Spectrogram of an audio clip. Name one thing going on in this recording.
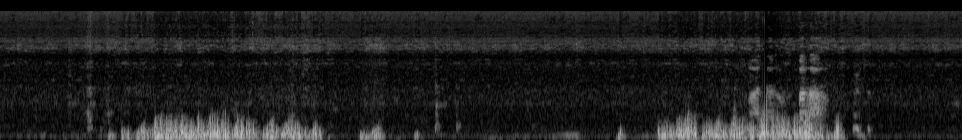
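A knife scrapes and chops on a plastic cutting board.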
